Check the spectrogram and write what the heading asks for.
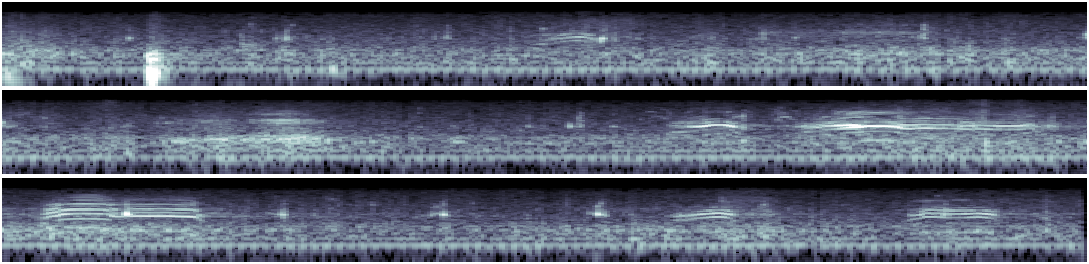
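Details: Hadeda ibises flying off to their roost in the late afternoon, on a late-August game drive at Djuma Game Reserve, give loud, harsh honking flight calls in the distance over a low steady hum. Hadeda Ibis.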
